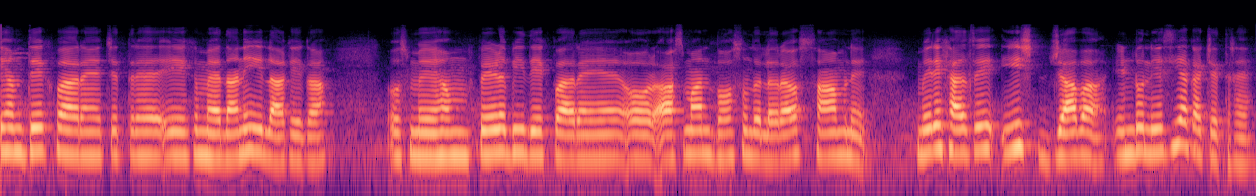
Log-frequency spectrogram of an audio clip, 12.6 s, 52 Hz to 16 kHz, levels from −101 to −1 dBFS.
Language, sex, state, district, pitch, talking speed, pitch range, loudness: Hindi, male, Bihar, Begusarai, 170 Hz, 180 wpm, 160-180 Hz, -18 LUFS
